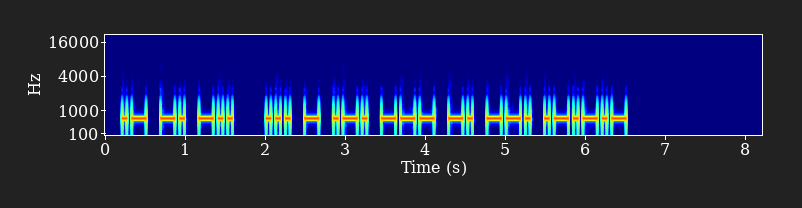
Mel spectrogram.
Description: Morse code, heard as a keyed tone, about 19 wpm, 700 Hz. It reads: AND STRONG.
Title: Sentences from Top 1400 Words 20wpm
